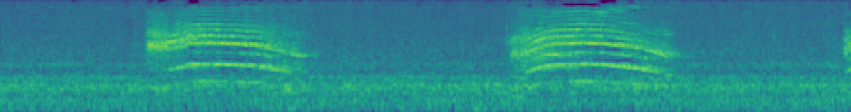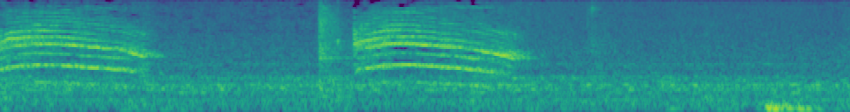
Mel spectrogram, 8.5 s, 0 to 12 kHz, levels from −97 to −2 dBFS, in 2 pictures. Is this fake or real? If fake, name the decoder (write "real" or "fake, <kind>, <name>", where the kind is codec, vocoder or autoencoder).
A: real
